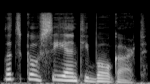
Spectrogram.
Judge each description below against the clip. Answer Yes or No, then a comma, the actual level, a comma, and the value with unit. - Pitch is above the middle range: No, medium, 160 Hz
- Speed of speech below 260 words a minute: Yes, average, 200 wpm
